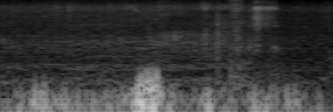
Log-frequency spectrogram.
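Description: Bees hum in a low, steady drone close by, one swelling louder for a moment before settling back into the buzz.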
